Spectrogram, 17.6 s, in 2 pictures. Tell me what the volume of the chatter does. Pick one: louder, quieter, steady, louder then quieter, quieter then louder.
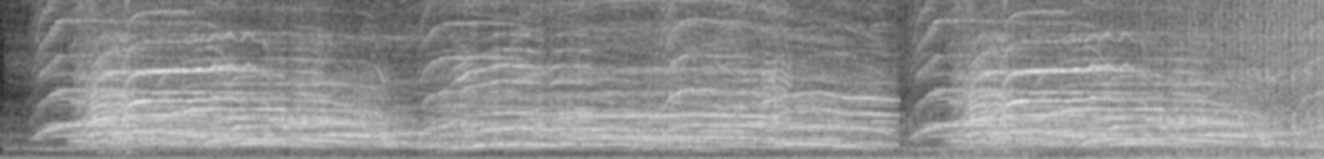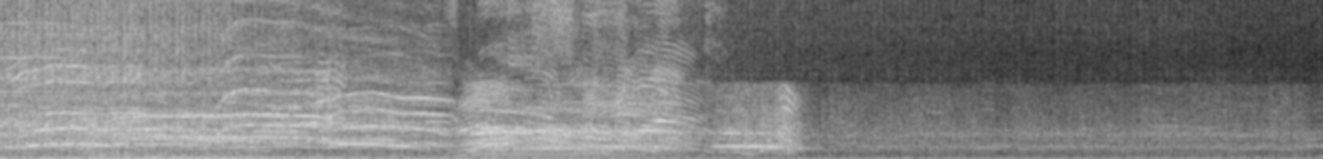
quieter.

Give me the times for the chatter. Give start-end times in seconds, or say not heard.
0.1-17.5.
